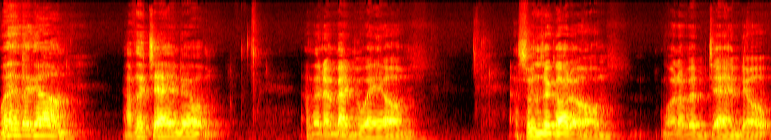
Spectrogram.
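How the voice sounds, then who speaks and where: With a very deep, low voice and a dark, mellow tone, a man speaks at a moderate pace with lively intonation and long, frequent pauses. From St Kitts, moved to UK at 7. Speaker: retired police officer, community leader. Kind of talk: life story interview answer.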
